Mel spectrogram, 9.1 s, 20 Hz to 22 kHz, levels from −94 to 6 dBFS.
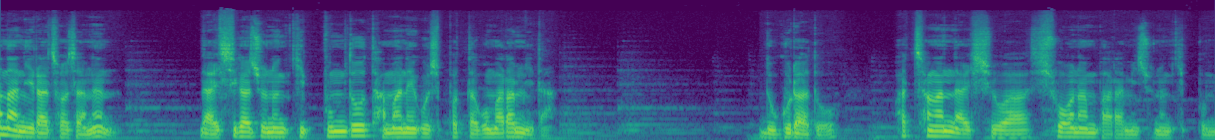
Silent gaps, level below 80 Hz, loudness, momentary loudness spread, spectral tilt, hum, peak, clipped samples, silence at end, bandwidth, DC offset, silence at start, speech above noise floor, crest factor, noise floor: none; -48 dBFS; -15 LUFS; 11 LU; -5 dB/octave; none; 0 dBFS; under 0.1%; 0 s; 15.5 kHz; under 0.1%; 0 s; 36 dB; 16 dB; -50 dBFS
